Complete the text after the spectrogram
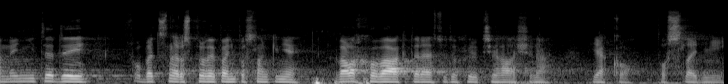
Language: Czech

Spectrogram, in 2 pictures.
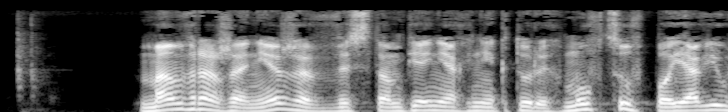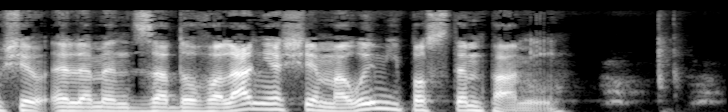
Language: Polish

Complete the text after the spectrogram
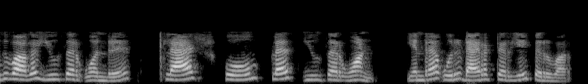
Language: Tamil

